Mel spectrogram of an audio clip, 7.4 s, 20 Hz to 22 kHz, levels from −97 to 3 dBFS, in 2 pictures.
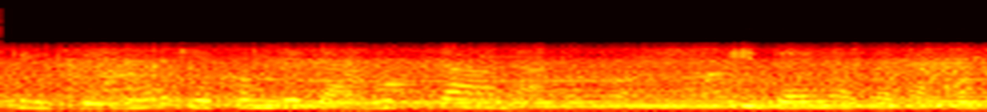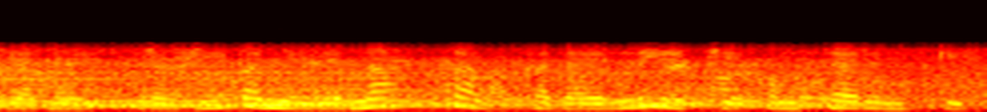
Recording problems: phone-call audio
traffic noise; very loud; throughout; 2 dB above the speech

